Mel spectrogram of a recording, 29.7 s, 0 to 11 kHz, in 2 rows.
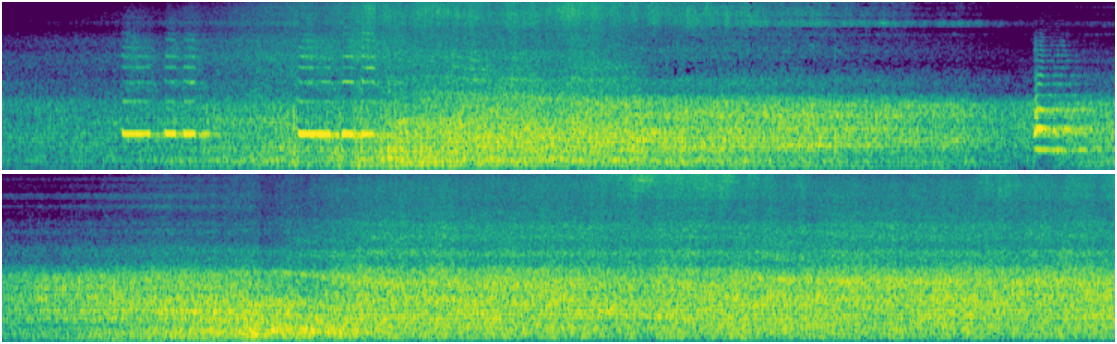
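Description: Passenger train approaching and sounding its horn in several short blasts, then one longer blast, before passing. About halfway through, a brief horn with falling pitch, then a container freight train behind a DB class 189 electric locomotive rolling past close by with a steady clattering rumble of wagons on the rails.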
